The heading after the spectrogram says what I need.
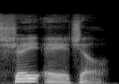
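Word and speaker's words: שאל: Begin with SHAL, pronounced SHAY-AHL, to ask, request, or inquire.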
